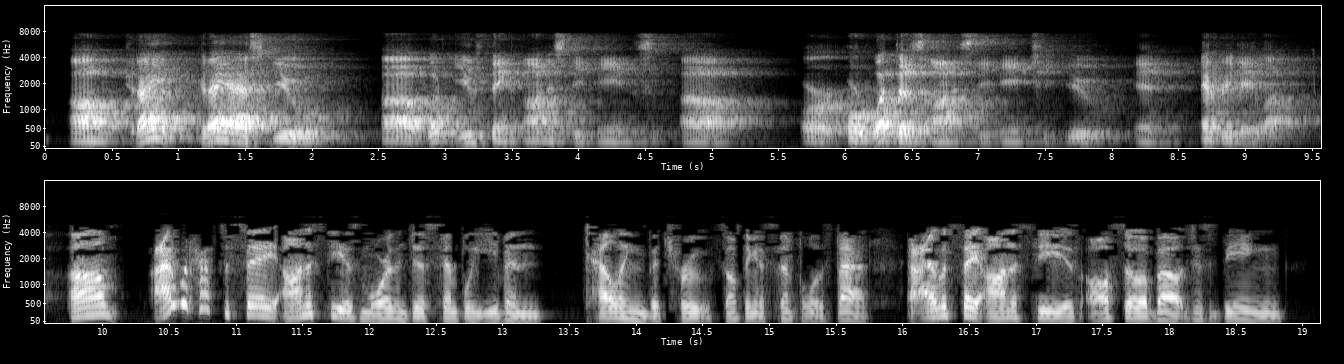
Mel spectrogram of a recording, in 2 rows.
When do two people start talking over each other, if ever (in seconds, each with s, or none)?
none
